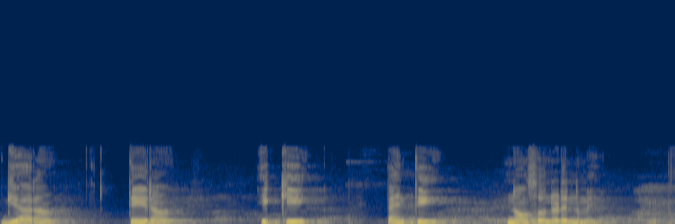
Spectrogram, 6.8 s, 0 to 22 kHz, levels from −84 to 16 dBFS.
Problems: continuous background conversations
